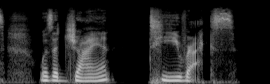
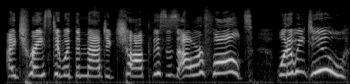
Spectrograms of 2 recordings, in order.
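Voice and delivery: high-pitched storybook panic; acted alarm, pitched way up; panicked; 14 semitones higher than usual. A narrator's reading. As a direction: blurt it out in a much higher voice. Bella panicking as T-Rex attacks.

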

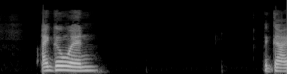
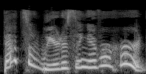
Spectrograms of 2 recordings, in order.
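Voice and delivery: high, loud mock outrage; mock shock; 12 semitones higher, 5 dB louder than usual. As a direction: overdo the disbelief. Mocking shocked reaction.

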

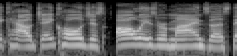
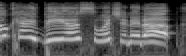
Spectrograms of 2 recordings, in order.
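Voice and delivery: surprised reaction; 10 semitones higher than usual. Retold or imitated. Reacting to surprise drill verse.

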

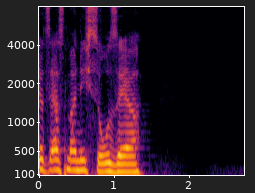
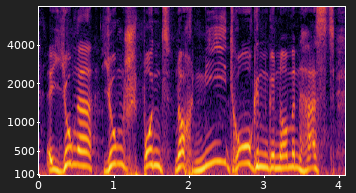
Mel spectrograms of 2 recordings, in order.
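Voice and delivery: higher-pitched character voice, chiding a drugged friend; scolding adventurer; 8 semitones higher than usual. Acted. Adventurer scolding the mushroom-addled companion, higher and exasperated. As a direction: lecture him like a fed-up comrade.

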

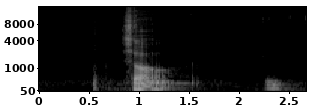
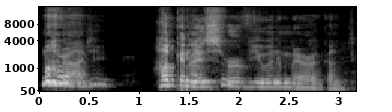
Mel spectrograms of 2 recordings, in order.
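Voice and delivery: much higher, louder burst of a question; blurted out; 9 semitones higher, 8 dB louder than usual. Retold or imitated. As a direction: blurt it out all at once. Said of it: "finally I blurted out".

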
